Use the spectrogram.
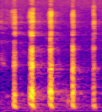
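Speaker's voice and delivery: brief breathy laugh; short chuckle. Real, not acted. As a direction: chuckle at your own aside. Chuckles after his dialect aside.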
